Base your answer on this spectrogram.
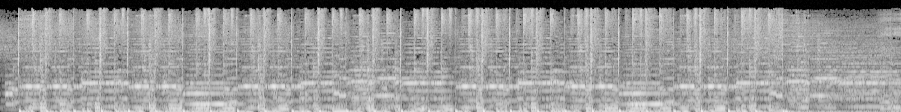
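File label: music version ringtone, bollywood ringtones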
